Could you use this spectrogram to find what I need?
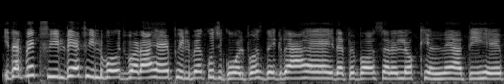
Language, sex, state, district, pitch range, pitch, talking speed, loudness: Hindi, female, Bihar, Gopalganj, 270-325 Hz, 290 Hz, 295 wpm, -16 LUFS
